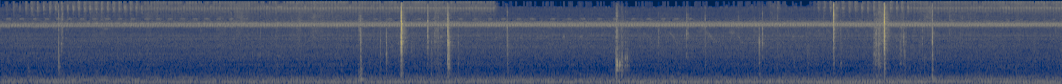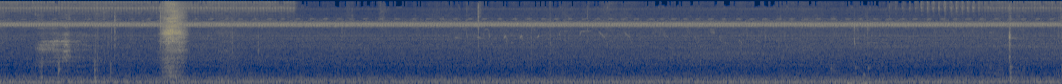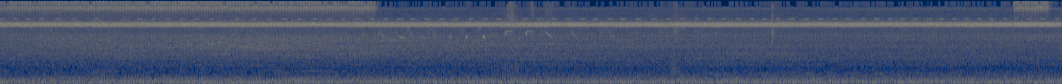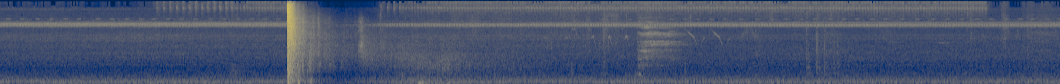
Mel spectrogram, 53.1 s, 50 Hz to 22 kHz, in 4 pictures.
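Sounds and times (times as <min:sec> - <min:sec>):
steady background hum: 0:00.0 - 0:53.0
rifle shot: 0:43.4 - 0:46.7.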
